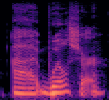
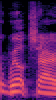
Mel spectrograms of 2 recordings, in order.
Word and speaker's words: Wiltshire: It's Kyer Wilshire. Wiltshire. I always say it wrong. Kyer Wiltshire.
